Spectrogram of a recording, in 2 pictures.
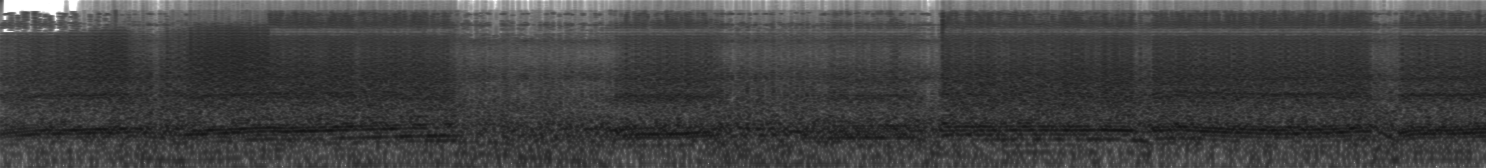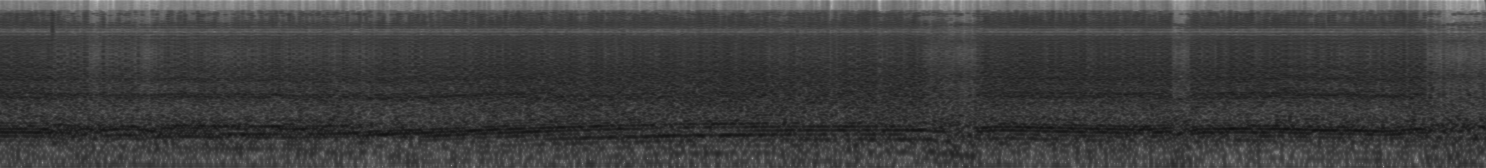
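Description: Go-kart engine heard on board, loud and close, running hard through a lap; its pitch rises and falls repeatedly as the kart accelerates out of corners and slows into them.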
